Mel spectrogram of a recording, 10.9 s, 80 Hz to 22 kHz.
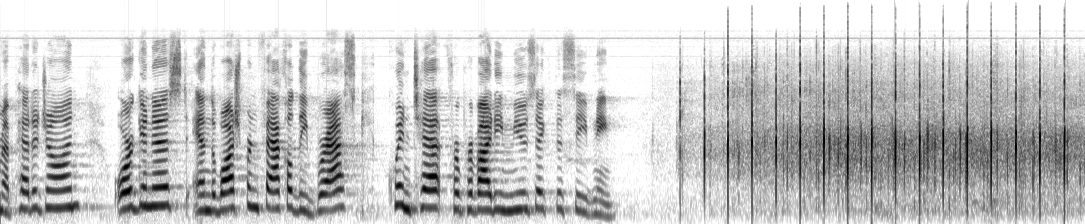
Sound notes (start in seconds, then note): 6.8 applause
